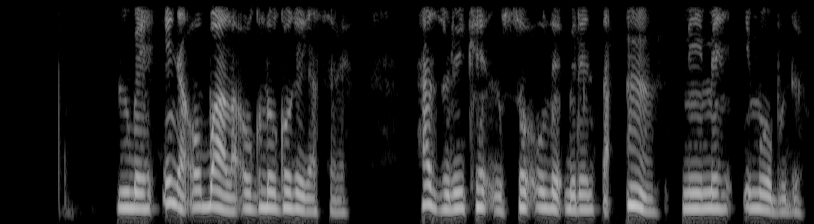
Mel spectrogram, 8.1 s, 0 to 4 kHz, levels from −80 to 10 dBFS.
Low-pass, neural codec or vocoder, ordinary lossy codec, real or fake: 3.6 kHz; none; none; real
